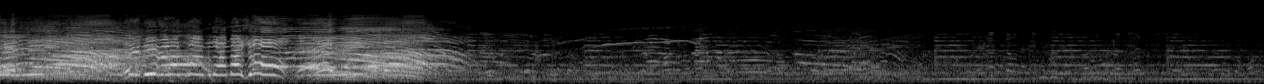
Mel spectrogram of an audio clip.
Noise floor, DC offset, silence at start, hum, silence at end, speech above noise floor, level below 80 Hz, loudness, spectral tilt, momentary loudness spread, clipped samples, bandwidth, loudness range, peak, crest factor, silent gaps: -46 dBFS; under 0.1%; 0 s; none; 0.5 s; 28 dB; -74 dBFS; -19 LUFS; -2 dB/octave; 25 LU; under 0.1%; 12 kHz; 25 LU; -4 dBFS; 18 dB; none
